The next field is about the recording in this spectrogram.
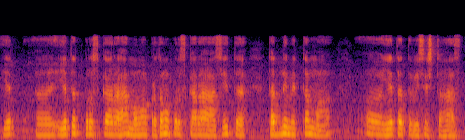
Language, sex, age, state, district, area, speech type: Sanskrit, male, 60+, Karnataka, Bellary, urban, spontaneous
